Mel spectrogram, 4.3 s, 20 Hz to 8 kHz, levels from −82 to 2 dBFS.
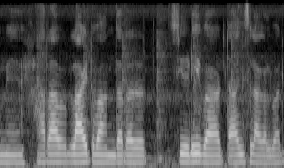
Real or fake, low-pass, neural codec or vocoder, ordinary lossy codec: real; 7.2 kHz; none; none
